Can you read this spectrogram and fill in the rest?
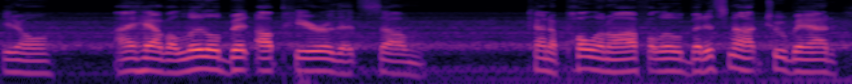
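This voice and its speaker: A man giving a casual, halting, rambling hands-on demonstration as a hobbyist presenter. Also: medium pitch, fairly even intonation. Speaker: hobbyist presenter showing his CB radio. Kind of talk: casual hands-on show-and-tell. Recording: noisy amateur camera audio. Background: clear background noise.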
